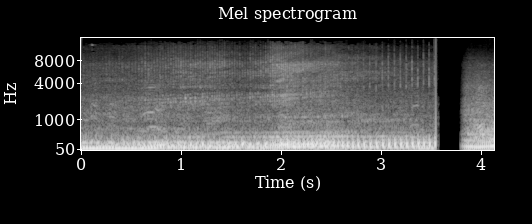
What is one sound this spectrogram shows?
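A small motorcycle rides slowly away.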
